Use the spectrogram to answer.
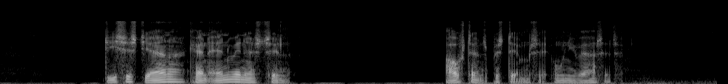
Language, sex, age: Danish, male, 52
